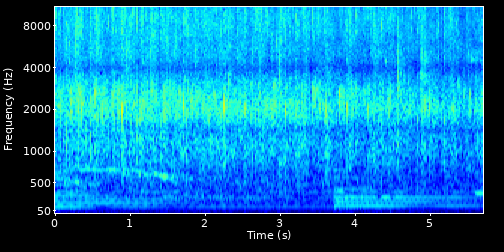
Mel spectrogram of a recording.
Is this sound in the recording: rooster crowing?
no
